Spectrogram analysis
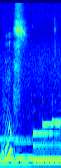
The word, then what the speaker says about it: LOOIFE: I typed that in Amazon, and I found one with the brand called Loof. It's spelled Looife, and they charge $7.99 for 12.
